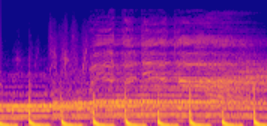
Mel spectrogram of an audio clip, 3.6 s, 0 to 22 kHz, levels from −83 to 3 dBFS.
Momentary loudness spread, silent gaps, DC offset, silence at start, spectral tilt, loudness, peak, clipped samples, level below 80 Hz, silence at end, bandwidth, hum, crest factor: 1 LU; none; under 0.1%; 0 s; -7 dB/octave; -14 LUFS; 0 dBFS; under 0.1%; -16 dBFS; 0 s; 12 kHz; none; 12 dB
